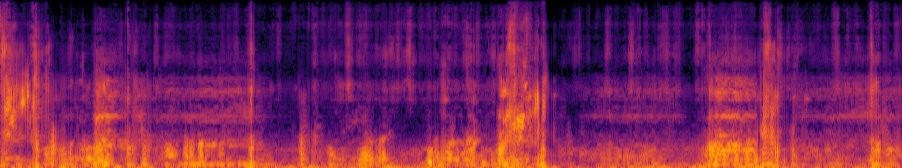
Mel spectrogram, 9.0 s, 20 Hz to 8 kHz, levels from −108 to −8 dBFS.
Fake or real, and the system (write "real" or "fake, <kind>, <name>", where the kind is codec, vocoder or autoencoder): fake, vocoder, BigVGAN v2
